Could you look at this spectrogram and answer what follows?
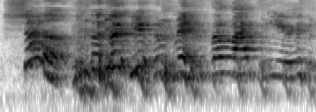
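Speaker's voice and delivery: loud, high laughing scold; laughing protest. Real, not acted. Wife scolding husband for the joke, laughing loudly. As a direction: laugh while telling him off.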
